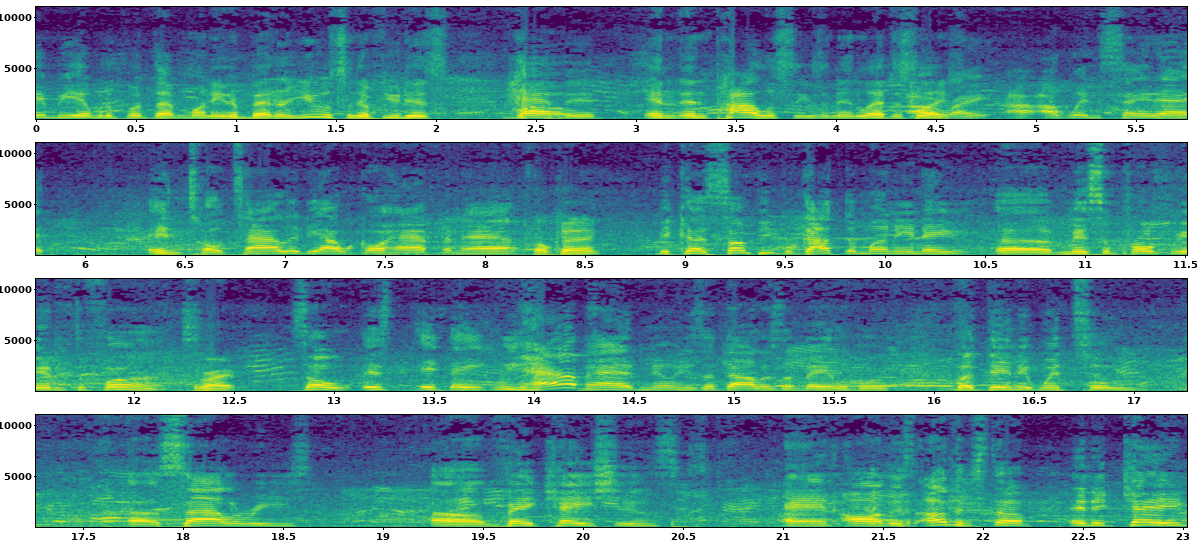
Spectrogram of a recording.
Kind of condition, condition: setting, busy venue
